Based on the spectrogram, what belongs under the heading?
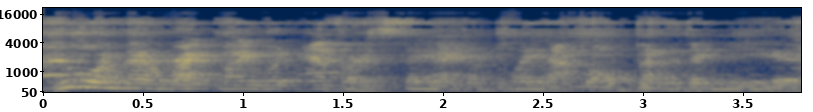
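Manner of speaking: loud, hammed-up indignant rant; crazed outrage. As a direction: imitate castmates wildly incensed on your behalf. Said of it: "Y'all are crazy right now".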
